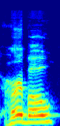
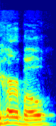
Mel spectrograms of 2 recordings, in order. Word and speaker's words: Herbo: No, he's saying is it pronounced herbs Airbo or herbs? Yeah. You know what? That is herbs, a good question. Like Urban Meyer. I like this. No, it's not. It's like herbs as in herbs.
